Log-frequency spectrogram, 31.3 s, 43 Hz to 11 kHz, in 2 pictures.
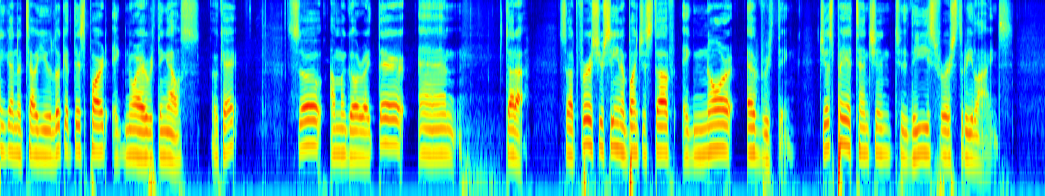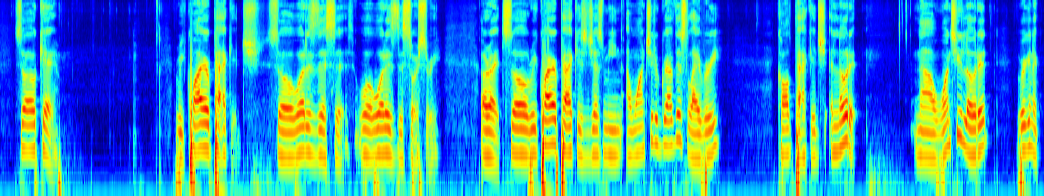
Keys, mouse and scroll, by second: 7.0 Return, 12.5 ctrl+space, 12.8 ctrl+n, 14.7 ctrl+g, 15.3 ctrl+p, 15.9 ctrl+e, 16.6 ctrl+alt+m, 17.3 ctrl+e, 18.1 ctrl+alt+m, 18.5 ctrl+alt+space, 18.6 ctrl+alt+e, 18.9 ctrl+alt+g, 19.4 ctrl+alt+m, 20.1 ctrl+space, 20.2 ctrl+e, 20.6 ctrl+g, 23.4 alt+m, 24.2 alt+f, 25.3 alt+b, 26.2 ctrl+=, 27.0 ctrl+BackSpace, 29.2 ctrl+n, 29.7 ctrl+a, 30.4 ctrl+space, 30.7 ctrl+e.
